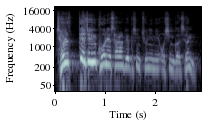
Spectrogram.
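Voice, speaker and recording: A male pastor preaching an expository sermon in a church, swinging from soft, hushed phrases to loud, fervent exclamations. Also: sits high, sing-song, fast, husky. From South Korea. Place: church sanctuary.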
